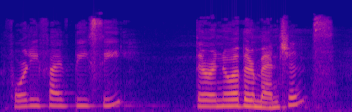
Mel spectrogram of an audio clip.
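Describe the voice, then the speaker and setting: A woman's voice: a little high, fairly even intonation, fairly quick, fairly bright tone, lightly acted. A woman playing a teasing, beguiling young female graduate student in an amateur radio play. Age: young adult. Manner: teasing, playful.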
